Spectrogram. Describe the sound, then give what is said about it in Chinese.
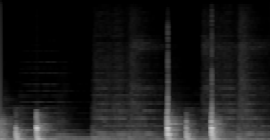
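A king's messenger knocks on a house door: two sharp raps, a short pause, then a quicker run of four firm knocks, with a low steady hum underneath and no voices. “敲门的声音引来桑塔太太两只机警的狗不断的狂吠。”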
